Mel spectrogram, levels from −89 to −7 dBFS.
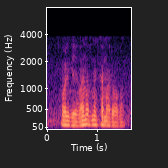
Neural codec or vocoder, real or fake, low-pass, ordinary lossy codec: none; real; 7.2 kHz; AAC, 16 kbps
